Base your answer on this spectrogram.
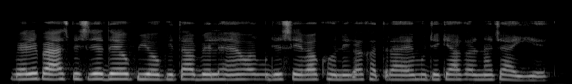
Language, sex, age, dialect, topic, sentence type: Hindi, female, 46-50, Hindustani Malvi Khadi Boli, banking, question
